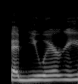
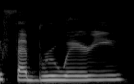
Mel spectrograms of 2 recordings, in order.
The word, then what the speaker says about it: February: February. Why is there an R in the middle? I know. I I feel like most of the time I don't pronounce the R. I I hear people pronounce the R sometimes and I do it sometimes myself. February. February. It's a dumb word, bro. You do actually say the R.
